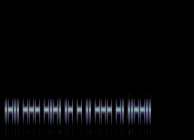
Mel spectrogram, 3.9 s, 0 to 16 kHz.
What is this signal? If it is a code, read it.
Morse code, heard as a keyed tone, about 40 wpm, 700 Hz. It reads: LOCATION?
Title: Sentences from Top 1000 Words - Review Part 6 - 40wpm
